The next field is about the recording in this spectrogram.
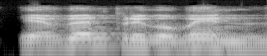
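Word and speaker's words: Yevgeny Prigozhin: How do you pronounce this name? Yeah. Yevhen Prigozhin. Yevhen Prigozhin.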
